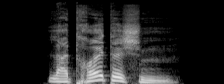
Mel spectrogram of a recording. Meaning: strong dative masculine/neuter singular of latreutisch
- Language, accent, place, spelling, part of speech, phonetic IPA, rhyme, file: German, Germany, Berlin, latreutischem, adjective, [laˈtʁɔɪ̯tɪʃm̩], -ɔɪ̯tɪʃm̩, De-latreutischem.ogg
